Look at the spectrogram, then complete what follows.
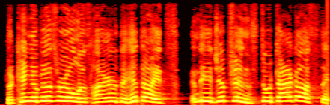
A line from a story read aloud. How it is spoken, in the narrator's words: cried out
